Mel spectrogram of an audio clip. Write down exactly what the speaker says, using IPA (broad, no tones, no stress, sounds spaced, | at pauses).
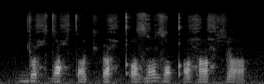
ɟ u ħ dˤ ɛ ħ tˤ ã t͡ʃʼ ə ħ qʼ i zˤ ə̃ zˤ ø qʼ ã ħ ã ħ ç ã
